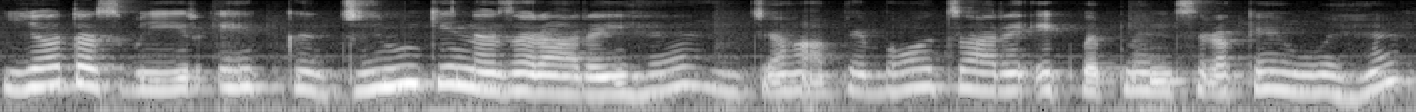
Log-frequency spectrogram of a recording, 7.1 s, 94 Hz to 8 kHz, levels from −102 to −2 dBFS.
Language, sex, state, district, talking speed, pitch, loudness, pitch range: Hindi, female, Karnataka, Bangalore, 145 wpm, 225 Hz, -15 LUFS, 210-255 Hz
